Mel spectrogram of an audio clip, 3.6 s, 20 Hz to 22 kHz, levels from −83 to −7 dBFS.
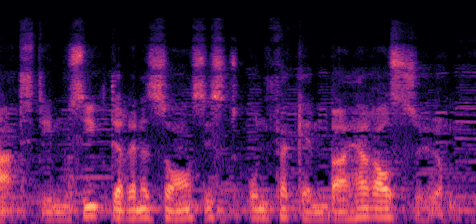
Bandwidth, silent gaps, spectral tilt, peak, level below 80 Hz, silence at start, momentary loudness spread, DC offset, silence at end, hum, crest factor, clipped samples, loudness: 16.5 kHz; none; -4 dB/octave; -8 dBFS; -56 dBFS; 0 s; 9 LU; under 0.1%; 0 s; none; 20 dB; under 0.1%; -27 LUFS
